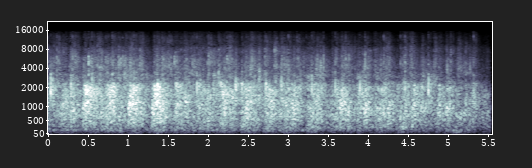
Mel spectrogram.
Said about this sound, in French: Oui, vous pouvez les applaudir.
